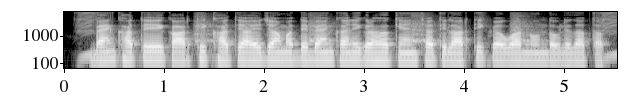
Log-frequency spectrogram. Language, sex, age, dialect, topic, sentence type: Marathi, male, 25-30, Northern Konkan, banking, statement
